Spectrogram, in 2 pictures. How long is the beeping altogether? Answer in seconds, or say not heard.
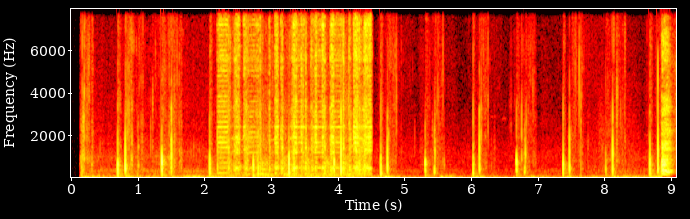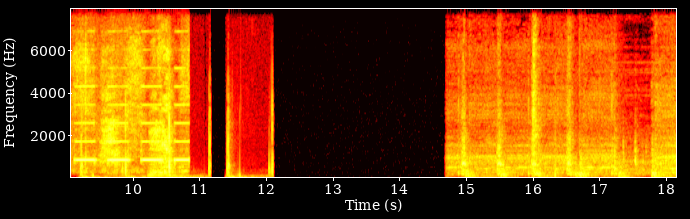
2 s.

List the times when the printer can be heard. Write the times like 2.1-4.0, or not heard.
2.1-4.5, 14.7-18.1.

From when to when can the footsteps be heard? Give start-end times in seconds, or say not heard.
0.1-12.1.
